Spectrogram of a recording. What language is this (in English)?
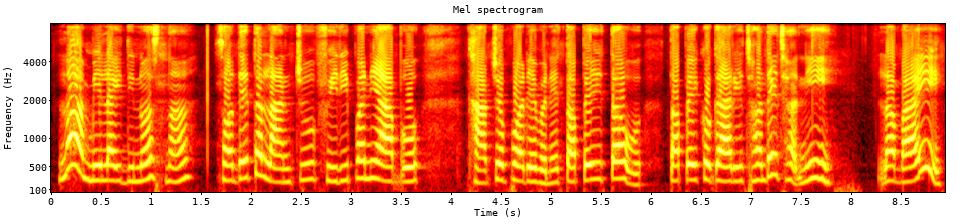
Nepali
